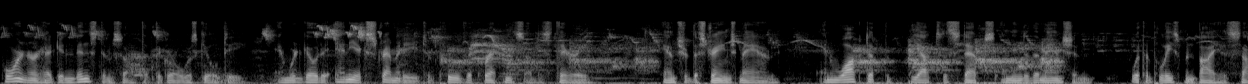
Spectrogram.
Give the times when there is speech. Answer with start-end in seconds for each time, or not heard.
0.0-12.4.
